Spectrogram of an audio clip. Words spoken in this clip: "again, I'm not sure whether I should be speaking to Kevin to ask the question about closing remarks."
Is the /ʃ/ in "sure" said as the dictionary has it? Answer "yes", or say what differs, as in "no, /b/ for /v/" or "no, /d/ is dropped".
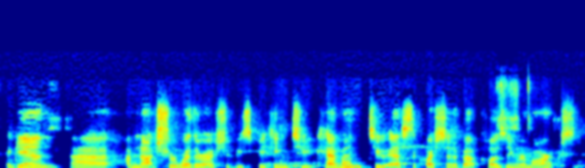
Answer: yes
